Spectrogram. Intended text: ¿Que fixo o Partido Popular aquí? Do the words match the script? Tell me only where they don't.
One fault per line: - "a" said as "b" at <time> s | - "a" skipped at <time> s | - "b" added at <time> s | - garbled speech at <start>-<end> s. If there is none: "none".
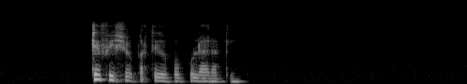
none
